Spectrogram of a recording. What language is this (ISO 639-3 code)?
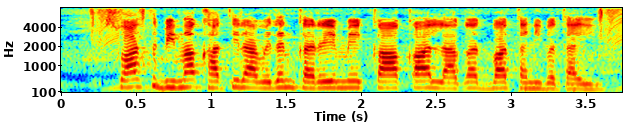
bho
